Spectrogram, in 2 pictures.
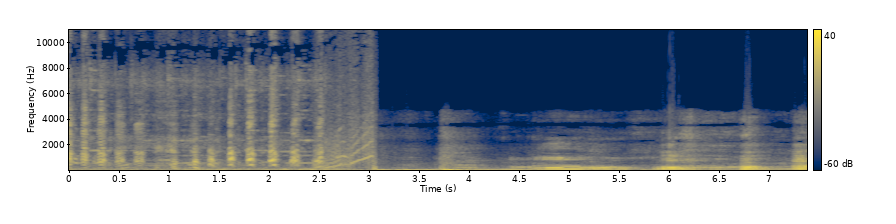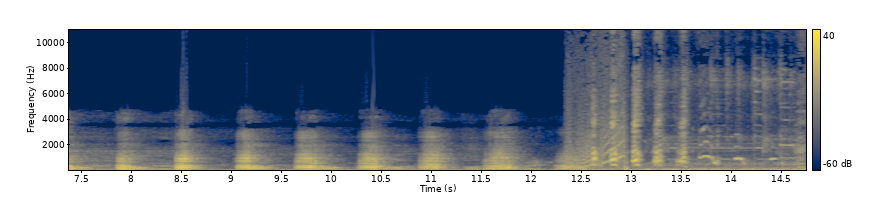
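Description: A loud, music-backed edited sound for the first three seconds. Then a man's laughing scream is replayed slowed down: deep and drawn out, breaking into pulses about twice a second. The music-backed sound returns near the end.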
